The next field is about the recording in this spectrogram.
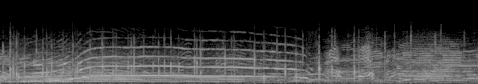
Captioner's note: hooting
